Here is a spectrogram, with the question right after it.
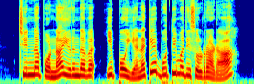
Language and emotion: Tamil, surprised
